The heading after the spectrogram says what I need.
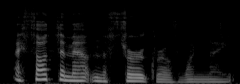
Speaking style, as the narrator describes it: he said dreamily

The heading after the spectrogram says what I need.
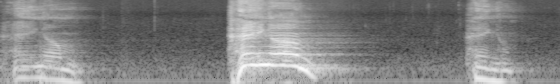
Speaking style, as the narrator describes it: a very vindictive crowd shouted back

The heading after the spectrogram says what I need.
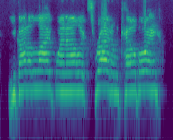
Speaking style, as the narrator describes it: a man in the bar started to hoot and holler

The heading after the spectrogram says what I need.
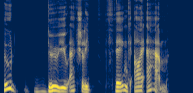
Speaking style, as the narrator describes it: Van Doren asked, stammering more than usual in his annoyance

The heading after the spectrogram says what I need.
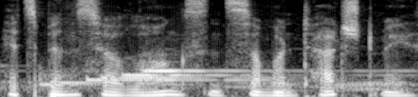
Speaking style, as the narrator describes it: Selena whispered

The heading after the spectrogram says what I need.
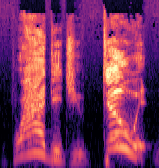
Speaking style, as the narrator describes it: They groaned

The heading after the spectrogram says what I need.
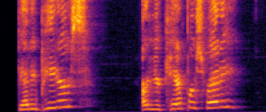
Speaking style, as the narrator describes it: Mama Peters yelled out

